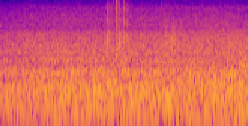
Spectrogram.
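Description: Ocean surf washing in, a steady rush of breaking waves with a brief louder surge about a second in.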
